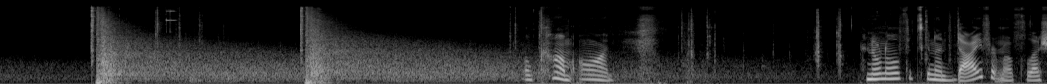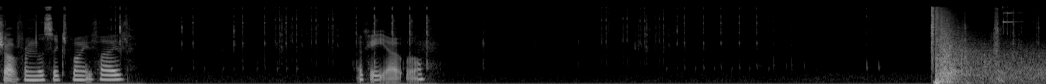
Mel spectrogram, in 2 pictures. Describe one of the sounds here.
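A rifle fires loud shots that echo and roll away across open land.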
